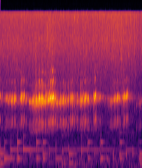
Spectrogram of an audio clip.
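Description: A dense chorus of frogs croaking in a pond, many overlapping calls pulsing steadily and fairly loudly, with rhythmic low croaks beneath a continuous higher trilling layer and no voices.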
